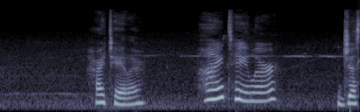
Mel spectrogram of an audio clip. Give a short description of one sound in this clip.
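A young woman speaks sharply and close.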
